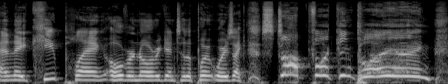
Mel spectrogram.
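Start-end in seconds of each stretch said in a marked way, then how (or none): 2.5-4.4 mock furious yelling, very high pitch. Retelling how someone got angry at a band that kept playing, retelling an angry yell. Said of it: "he's yelling at them".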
